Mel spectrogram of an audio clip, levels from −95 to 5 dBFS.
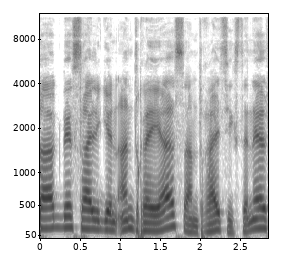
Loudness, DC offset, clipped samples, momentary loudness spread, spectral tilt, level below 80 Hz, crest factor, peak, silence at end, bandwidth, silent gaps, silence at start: -24 LUFS; under 0.1%; under 0.1%; 6 LU; -6 dB/octave; -52 dBFS; 12 dB; -10 dBFS; 0 s; 12 kHz; none; 0 s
